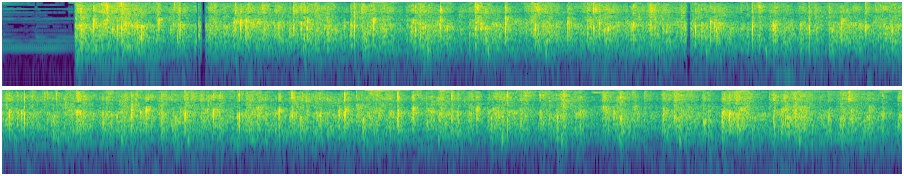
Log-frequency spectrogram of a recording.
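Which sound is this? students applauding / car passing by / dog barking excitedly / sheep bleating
students applauding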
